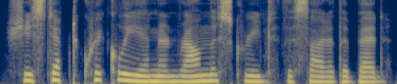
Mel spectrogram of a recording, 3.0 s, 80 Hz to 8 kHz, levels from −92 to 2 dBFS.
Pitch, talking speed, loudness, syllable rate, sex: 190 Hz, 280 wpm, -19 LUFS, 5.5 syllables/s, female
